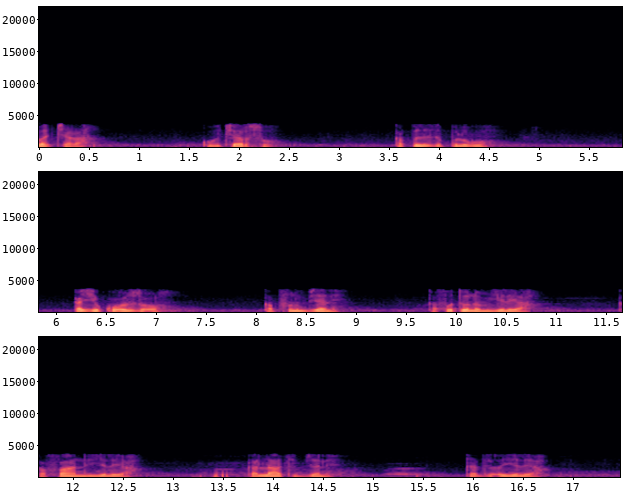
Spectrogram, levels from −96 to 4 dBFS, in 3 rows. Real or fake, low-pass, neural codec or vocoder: real; 3.6 kHz; none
